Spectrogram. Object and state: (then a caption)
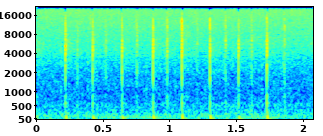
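Glass phone back. A finger taps the glass back panel of a Samsung Galaxy S20 Ultra smartphone in a steady, evenly spaced run of short, sharp clicks with very little ring. Each tap has a low thump and a bright top, and it sounds like glass, as expected for the glass back.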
